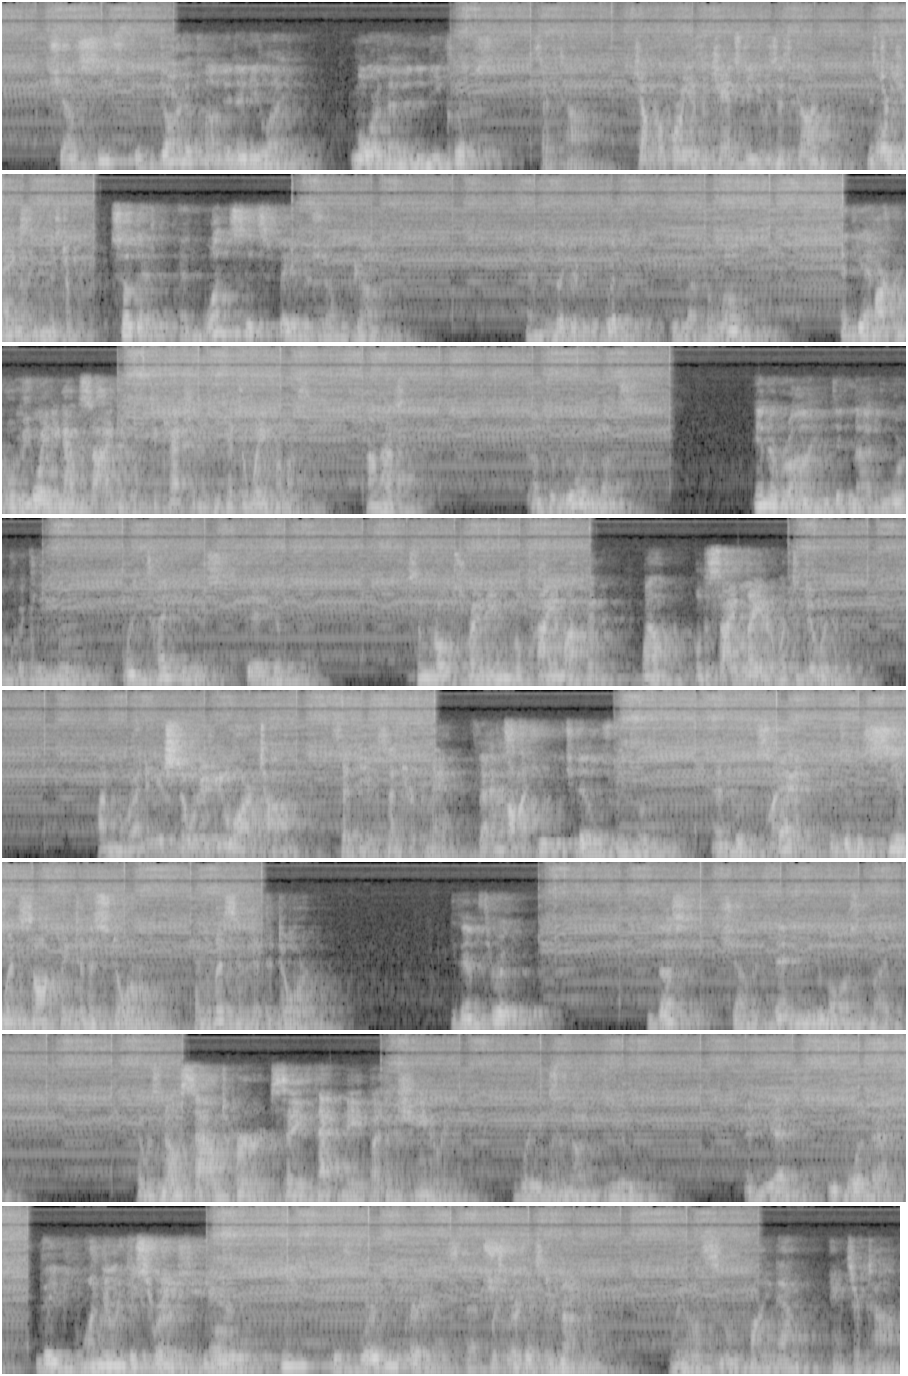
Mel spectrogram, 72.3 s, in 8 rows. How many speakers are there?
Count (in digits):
2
